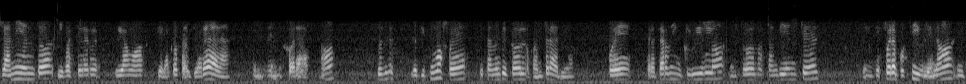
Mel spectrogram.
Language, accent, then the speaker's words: Spanish; La Plata, Buenos Aires Province, Argentina; Sí, nosotros somos de La Plata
